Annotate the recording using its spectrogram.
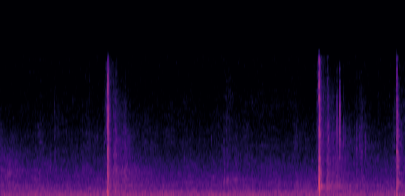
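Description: Rackets strike a shuttlecock with sharp pops.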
